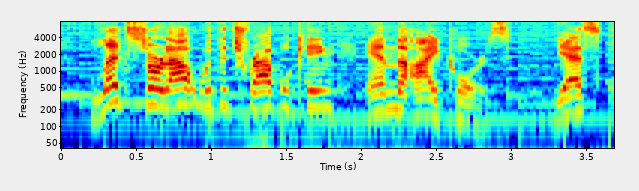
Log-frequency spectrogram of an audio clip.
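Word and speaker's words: Troupple King: Let's start out with the Trapple King and the Icors. Yes, it's pronounced Trapple and Icor, even the game tells you this.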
